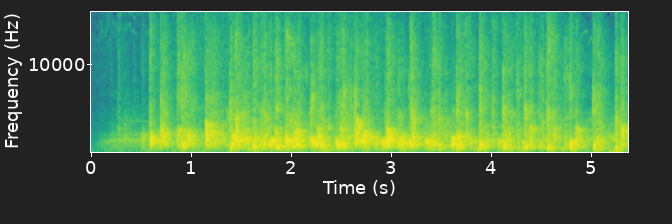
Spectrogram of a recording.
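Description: An audience breaks into applause, a dense, steady wash of many hands clapping that swells quickly after a faint start and stays loud throughout, with no voices heard.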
